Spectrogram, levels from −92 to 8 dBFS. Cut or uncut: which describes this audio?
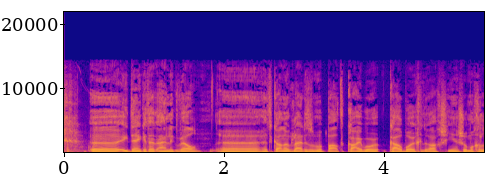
uncut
